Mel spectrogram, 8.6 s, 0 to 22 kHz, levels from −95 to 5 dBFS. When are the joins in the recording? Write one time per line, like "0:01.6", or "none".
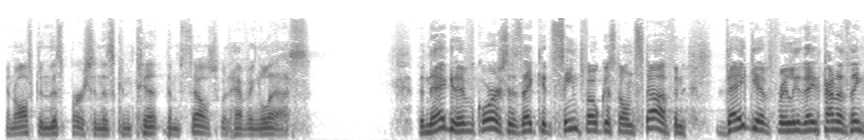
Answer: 0:07.7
